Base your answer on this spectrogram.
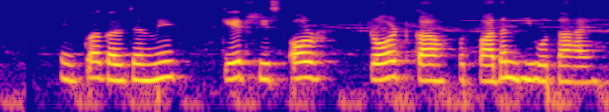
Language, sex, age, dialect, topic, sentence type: Hindi, female, 18-24, Kanauji Braj Bhasha, agriculture, statement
